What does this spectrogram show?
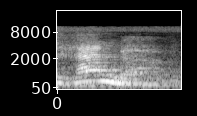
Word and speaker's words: hand: not pronounced for example most American English speakers do not pronounce the d in hand so the D they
